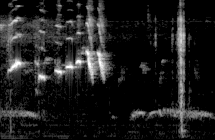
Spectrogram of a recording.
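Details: Greater green leafbird giving a rapid string of bright whistled notes that rise and fall, ending in a couple of buzzier swoops. A low cooing call and a sharp click follow afterwards.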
